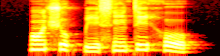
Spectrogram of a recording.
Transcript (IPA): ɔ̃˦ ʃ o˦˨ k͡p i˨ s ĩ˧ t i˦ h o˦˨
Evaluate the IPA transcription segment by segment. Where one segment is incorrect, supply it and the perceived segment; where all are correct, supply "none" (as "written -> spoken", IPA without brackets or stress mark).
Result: none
